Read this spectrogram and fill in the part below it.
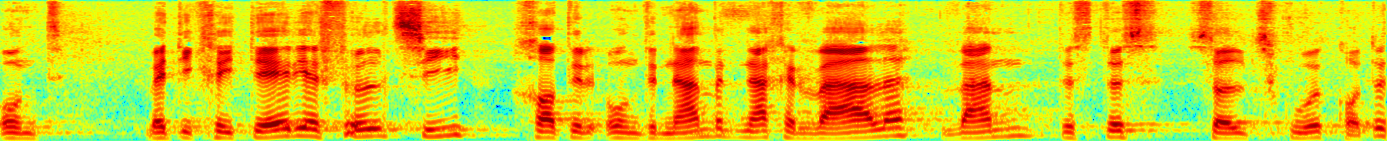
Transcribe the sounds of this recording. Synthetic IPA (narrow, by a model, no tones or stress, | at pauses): ʔʊnd̥ | ʋɛd̥iəkʰɾiteːɾjəɛɾfʏltsiː | χɑd̥əɾʊntəɾnæməɾnæχəɾvæːləvæmd̥ɑsd̥ɑsː | œlt͡sɡ̥uət̚ɡ̥ɔːd̥ɑ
